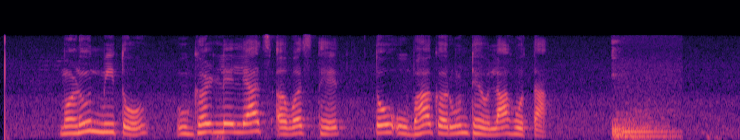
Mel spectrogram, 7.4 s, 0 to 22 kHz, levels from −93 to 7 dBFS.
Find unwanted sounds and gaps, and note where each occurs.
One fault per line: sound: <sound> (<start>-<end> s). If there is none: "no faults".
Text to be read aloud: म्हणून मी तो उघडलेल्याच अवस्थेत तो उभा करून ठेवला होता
sound: thud (6.1-6.8 s)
